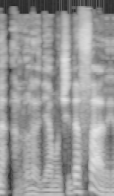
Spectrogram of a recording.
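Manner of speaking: plain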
